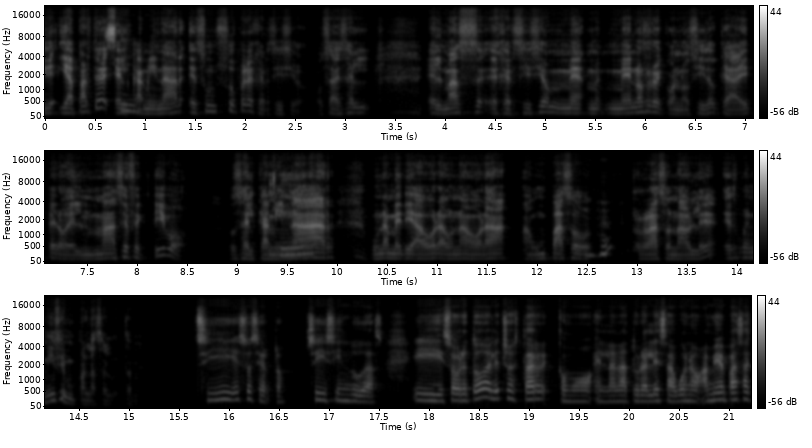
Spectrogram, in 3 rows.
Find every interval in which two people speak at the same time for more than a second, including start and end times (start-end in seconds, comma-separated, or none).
none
